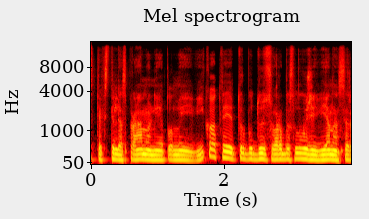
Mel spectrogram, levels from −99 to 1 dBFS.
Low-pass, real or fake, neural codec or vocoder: 14.4 kHz; fake; autoencoder, 48 kHz, 128 numbers a frame, DAC-VAE, trained on Japanese speech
